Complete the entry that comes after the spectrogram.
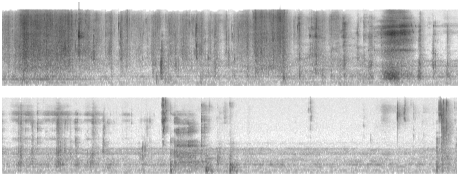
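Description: Close-up eating noises of a person chewing spicy ramyun noodles, with wet mouth sounds and small clicks. The sound is densest in the first few seconds and has one louder burst about six seconds in, then thins out to scattered clicks near the end.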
